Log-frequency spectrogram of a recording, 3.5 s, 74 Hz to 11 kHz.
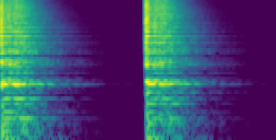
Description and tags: nervousraver 2stab
Two shots of a hollow-sounding high-frequency short-delay flanger on a synth chord. First is firmer, second has more of a suck to the attack.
